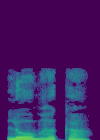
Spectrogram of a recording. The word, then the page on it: ಲೋಭಕ: lōbhaka; kannada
